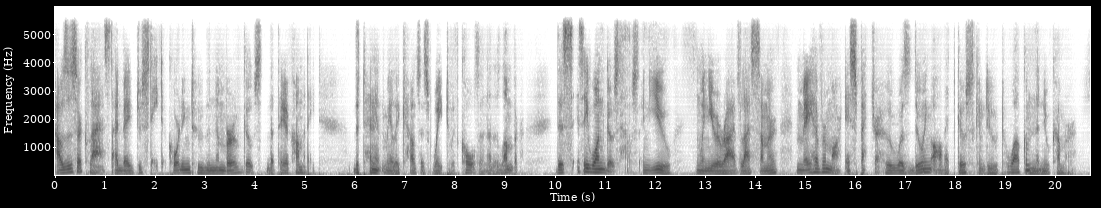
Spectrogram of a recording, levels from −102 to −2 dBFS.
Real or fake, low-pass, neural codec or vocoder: fake; 5.4 kHz; codec, 16 kHz, 0.5 kbps, X-Codec, WavLM features, trained on Multilingual LibriSpeech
